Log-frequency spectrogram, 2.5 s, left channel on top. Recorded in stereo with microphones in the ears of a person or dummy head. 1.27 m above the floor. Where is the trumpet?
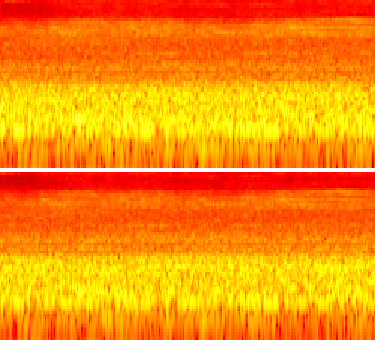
I don't hear a trumpet.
